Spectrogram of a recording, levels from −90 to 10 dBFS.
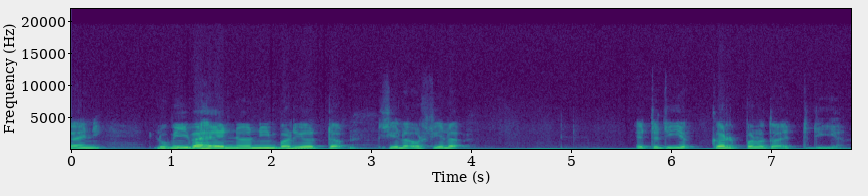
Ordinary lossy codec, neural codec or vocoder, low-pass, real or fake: none; none; 19.8 kHz; real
